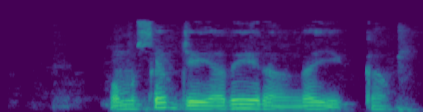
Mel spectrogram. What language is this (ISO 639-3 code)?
lug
